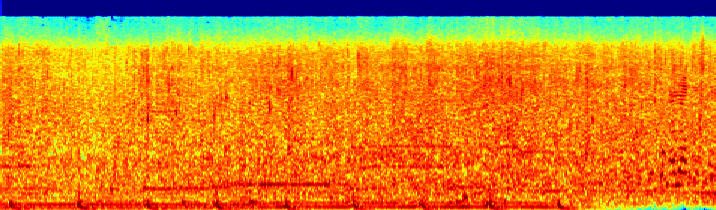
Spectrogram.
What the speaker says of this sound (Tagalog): Napakalakas ng agos mo.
